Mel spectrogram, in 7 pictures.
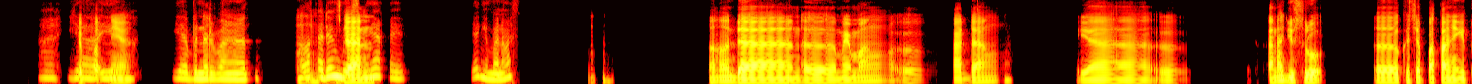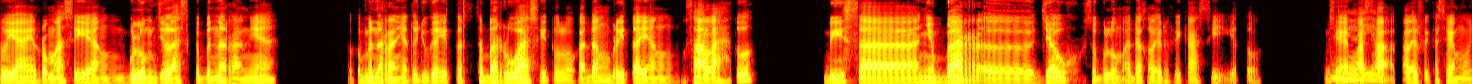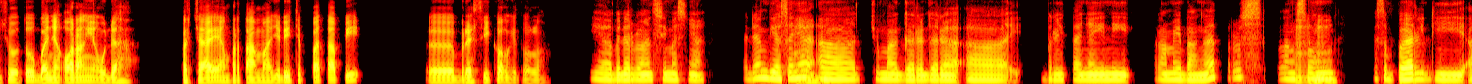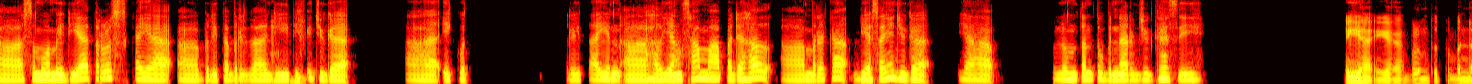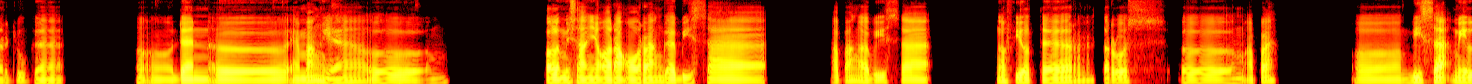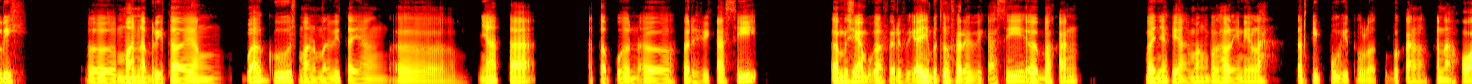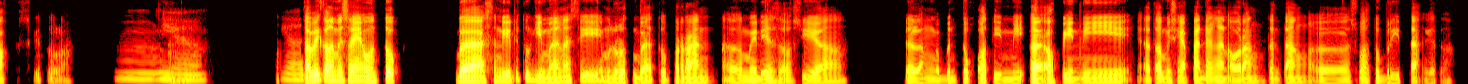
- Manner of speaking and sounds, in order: other background noise; laughing while speaking: "juga sih"; tapping
- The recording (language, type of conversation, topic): Indonesian, unstructured, Bagaimana menurutmu media sosial memengaruhi berita saat ini?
